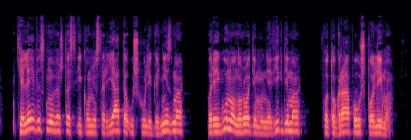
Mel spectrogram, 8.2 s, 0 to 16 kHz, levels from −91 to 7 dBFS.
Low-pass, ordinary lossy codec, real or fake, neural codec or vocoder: 10.8 kHz; MP3, 64 kbps; real; none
